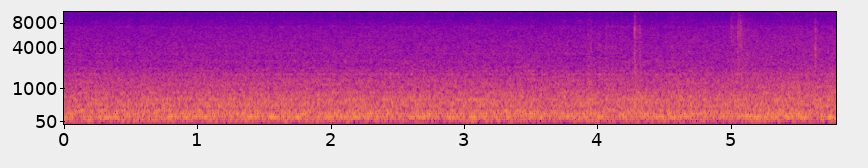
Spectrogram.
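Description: Steady low mechanical hum and hiss with a few faint, light clicks near the end as a small plastic vacuum T-fitting is handled.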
